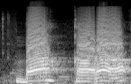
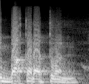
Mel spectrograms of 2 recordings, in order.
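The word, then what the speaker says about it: بقرة: When you add that, the full form would be Baqaratun, if you want to pronounce it fully.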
